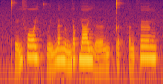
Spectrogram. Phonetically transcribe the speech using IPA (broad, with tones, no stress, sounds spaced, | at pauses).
t̪ʰ e˨˥ j f ɔː˥ j kʷʰ e˨˧ j n̪ ɐ˥ n ʊ˧ ŋ j ɐ˥ p̚ j aː˥ j l œː˨˧ n̪ ɪ˧ k̚ t̪ ɐ˧ k̚ h ɐ˧ ŋ h œː˥ ŋ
